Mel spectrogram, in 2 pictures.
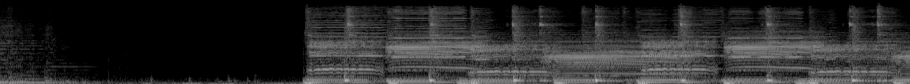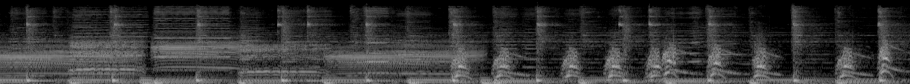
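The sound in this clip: A song cover performed with barking dog and clucking chicken sounds: after about three seconds of near silence, a steady rhythmic melody of pitched animal calls plays on, turning into quicker, choppier notes near the end.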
